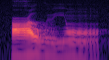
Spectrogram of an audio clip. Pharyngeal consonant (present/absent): present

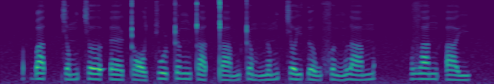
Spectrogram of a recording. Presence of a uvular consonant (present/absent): absent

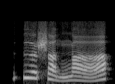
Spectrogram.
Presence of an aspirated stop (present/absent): absent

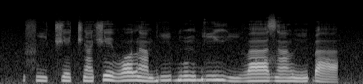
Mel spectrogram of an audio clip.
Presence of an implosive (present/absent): present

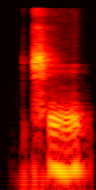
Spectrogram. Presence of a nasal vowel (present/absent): absent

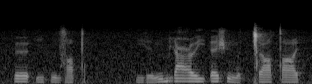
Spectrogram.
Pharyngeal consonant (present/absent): present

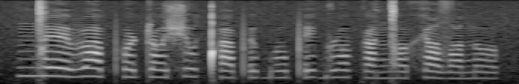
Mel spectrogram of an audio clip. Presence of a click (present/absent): present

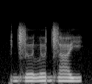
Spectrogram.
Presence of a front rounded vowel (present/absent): absent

